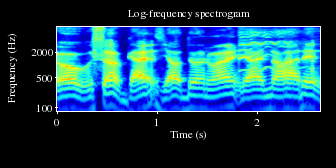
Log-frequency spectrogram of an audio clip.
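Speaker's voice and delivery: fake deep, soft voice. Former voice actor showing how he used to greet viewers live, put-on lower voice. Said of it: "I used to make my voice lower".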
